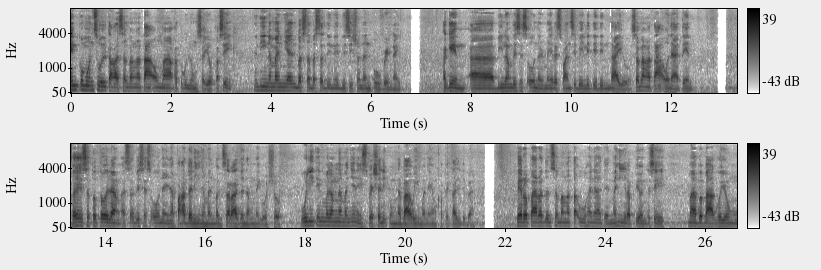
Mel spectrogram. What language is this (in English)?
Filipino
